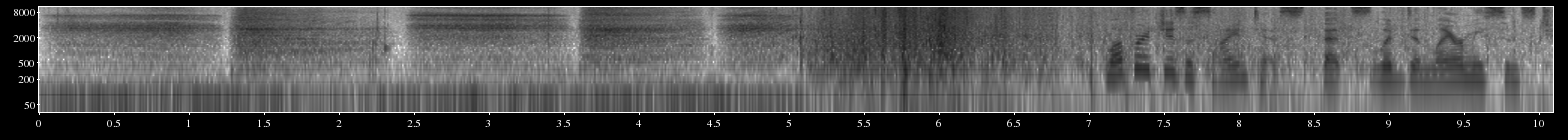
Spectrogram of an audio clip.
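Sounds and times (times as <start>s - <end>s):
sharp ragged gasping breaths entering cold water: 0.0s - 5.2s
splashy rush of water: 4.8s - 10.0s
speech: 7.1s - 10.0s.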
